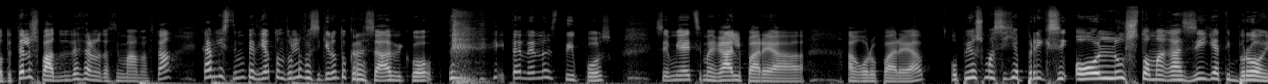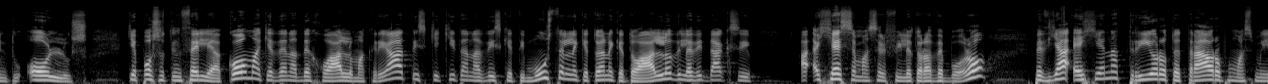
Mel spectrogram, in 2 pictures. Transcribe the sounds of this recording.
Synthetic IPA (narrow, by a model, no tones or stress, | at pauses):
t̪it̪e̞lo̞spɐnd̪o̞nðeθelonɐt̪ɐθimɐmeɐft̪ɐkɐpçɐst̪iɣmipeðʝɐt̪o̞nðulo̞vɐsicinnt̪okɾɐsɐðiko̞ | it̪ɐnenɐst̪ipo̞sːe̞mɲɐet͡sime̞ɣɐlipɐɾe̞ɐː | ɣo̞ɾo̞pɐɾe̞ɐ | oːpio̞zmɐsiçe̞pɾiksio̞lust̪o̞mɐɣɐziʝɐt̪ibɾo̞int̪uʔo̞lus | ce̞po̞sot̪inθe̞liɐko̞mɐce̞ðe̞nɐnd̪e̞xo̞ɐlo̞mɐkɾiɐt̪iscecit̪ɐnɐðisce̞t̪imust̪elnɐce̞t̪o̞e̞nɐce̞t̪o̞ɐlo̞ðilɐðid̪ɐksi | çe̞semɐseɾfile̞t̪o̞ɾɐðe̞bo̞ɾo̞ | pe̞ðʝɐʔe̞çie̞nɐt̪ɾio̞ɾo̞t̪e̞t̪ɾɐoɾo̞pumɐzmi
